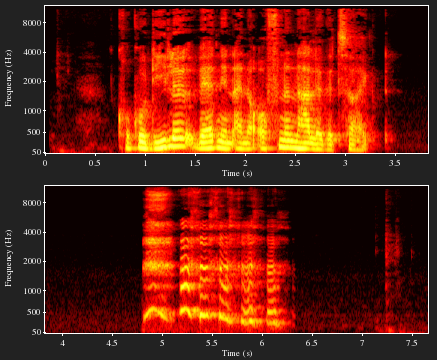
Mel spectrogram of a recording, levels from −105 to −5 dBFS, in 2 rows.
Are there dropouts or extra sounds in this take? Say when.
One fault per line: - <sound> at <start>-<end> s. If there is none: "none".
- laugh at 4.8-6.3 s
